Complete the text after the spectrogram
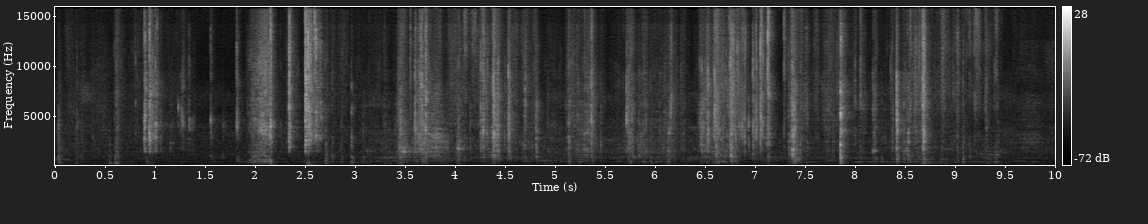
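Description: Plastic wrap crinkles and rustles as hands handle a box up close.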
